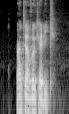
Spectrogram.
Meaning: intervocalic
- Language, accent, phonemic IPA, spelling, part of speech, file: French, France, /ɛ̃.tɛʁ.vɔ.ka.lik/, intervocalique, adjective, LL-Q150 (fra)-intervocalique.wav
